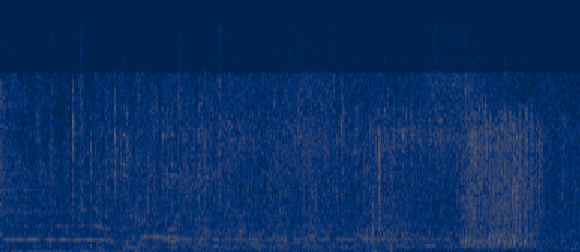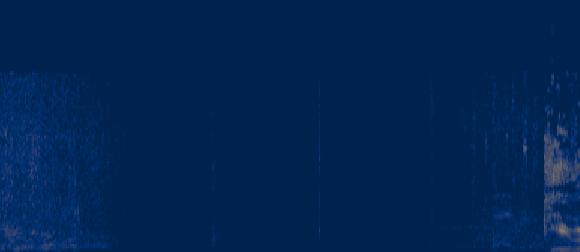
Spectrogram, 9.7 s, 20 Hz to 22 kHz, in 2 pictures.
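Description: Geralt's horse Roach in The Witcher 3 game, hooves clopping and a whinny over a dense game soundscape, then near silence with a couple of faint clicks before the noise returns.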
